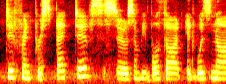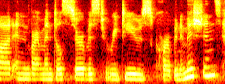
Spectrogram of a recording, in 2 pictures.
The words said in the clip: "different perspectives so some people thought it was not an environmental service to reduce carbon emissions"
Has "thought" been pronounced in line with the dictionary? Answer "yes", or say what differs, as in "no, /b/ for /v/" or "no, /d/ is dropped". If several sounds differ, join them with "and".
yes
